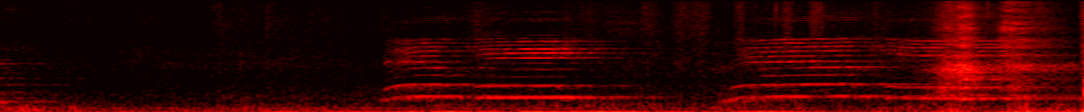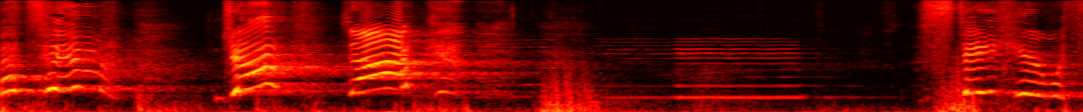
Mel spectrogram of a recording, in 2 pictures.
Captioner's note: distant voice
